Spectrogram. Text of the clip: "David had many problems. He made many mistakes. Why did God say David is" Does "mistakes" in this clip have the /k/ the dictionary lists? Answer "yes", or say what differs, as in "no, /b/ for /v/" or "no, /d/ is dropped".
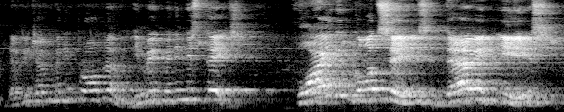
yes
